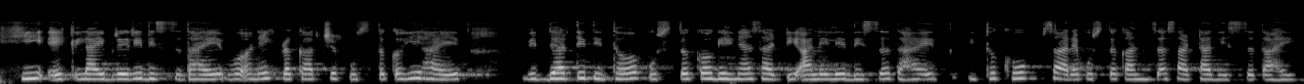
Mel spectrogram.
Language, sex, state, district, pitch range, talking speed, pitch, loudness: Marathi, female, Maharashtra, Dhule, 235-260 Hz, 110 wpm, 245 Hz, -25 LUFS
